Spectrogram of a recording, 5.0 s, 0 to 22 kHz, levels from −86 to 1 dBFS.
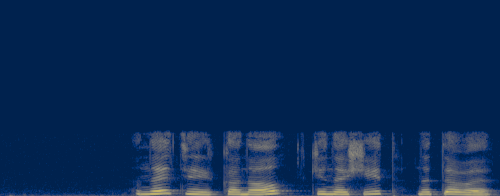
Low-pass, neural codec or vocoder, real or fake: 7.2 kHz; none; real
